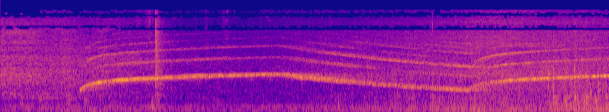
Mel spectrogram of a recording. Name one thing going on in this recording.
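An ambulance siren wails, slowly rising and falling.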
